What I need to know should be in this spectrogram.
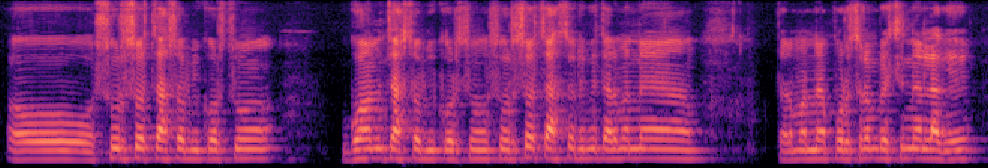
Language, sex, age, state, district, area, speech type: Odia, male, 30-45, Odisha, Bargarh, urban, spontaneous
